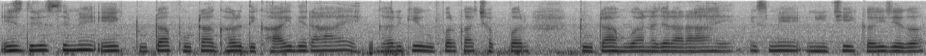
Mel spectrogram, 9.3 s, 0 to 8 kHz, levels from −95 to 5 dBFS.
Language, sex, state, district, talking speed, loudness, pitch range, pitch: Hindi, female, Goa, North and South Goa, 170 wpm, -16 LUFS, 180-200 Hz, 190 Hz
